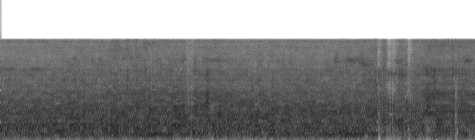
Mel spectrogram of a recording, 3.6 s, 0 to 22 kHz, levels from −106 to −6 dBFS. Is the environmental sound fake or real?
fake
